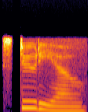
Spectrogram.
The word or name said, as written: studio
